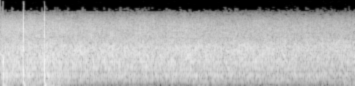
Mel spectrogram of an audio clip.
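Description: An audience applauds steadily, a dense wash of clapping that holds at an even level throughout, with a few sharp claps standing out right at the start. No one speaks. The applause welcomes a guest speaker and her translator at an evening gathering at Enfu Church (恩福堂).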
